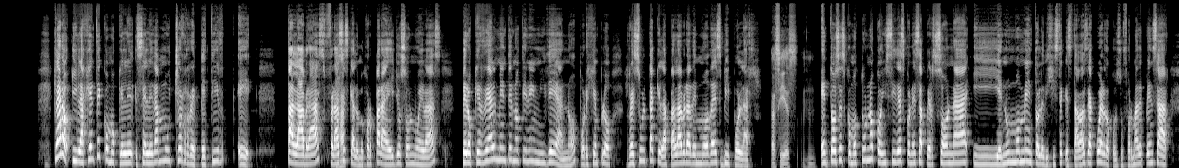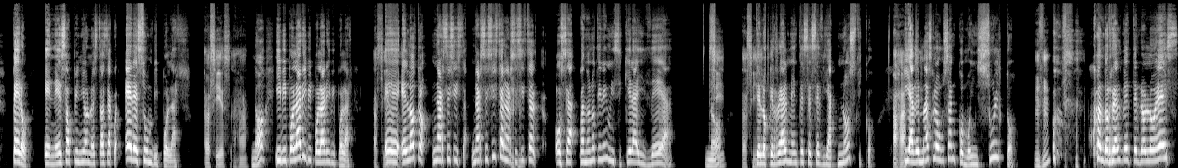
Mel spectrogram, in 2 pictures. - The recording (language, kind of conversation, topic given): Spanish, podcast, ¿Cómo cambian las redes sociales nuestra forma de relacionarnos?
- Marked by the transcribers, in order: laugh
